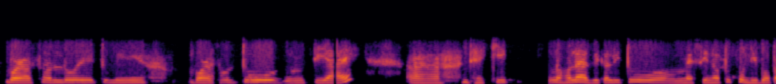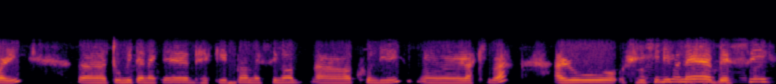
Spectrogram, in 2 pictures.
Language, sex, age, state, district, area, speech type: Assamese, female, 18-30, Assam, Sonitpur, rural, conversation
